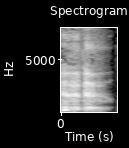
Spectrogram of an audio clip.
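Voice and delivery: sharp gasp sucking in air. Shown as a demonstration. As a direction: suck in air fast to hold back tears. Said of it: "sucking in the air to try to stop crying".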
